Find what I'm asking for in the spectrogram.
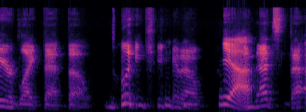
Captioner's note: laughs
